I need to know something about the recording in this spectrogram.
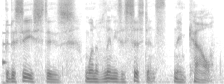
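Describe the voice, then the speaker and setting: Game police officer, male actor: deep, sober, measured, plainly skeptical and frank. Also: close to an everyday voice. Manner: measured, matter-of-fact, frank. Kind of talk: anime game voice acting.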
